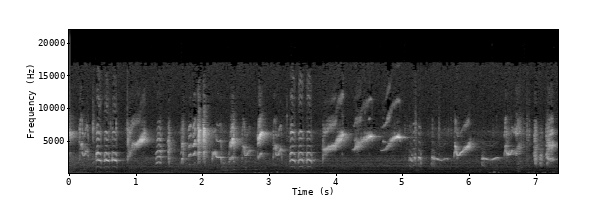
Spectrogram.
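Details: Pentet, the long-tailed shrike, in varied song: clipped chatter mixed with clear upslurred and downslurred whistles, shifting quickly between buzzy and pure notes, with a faint low hum beneath.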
